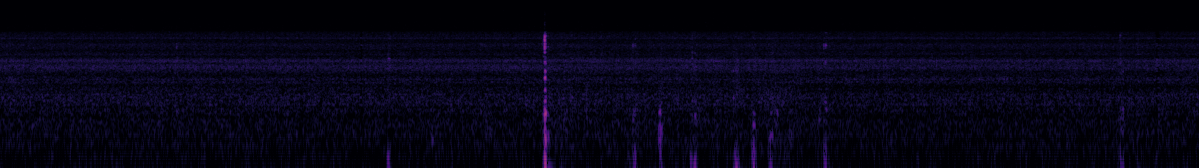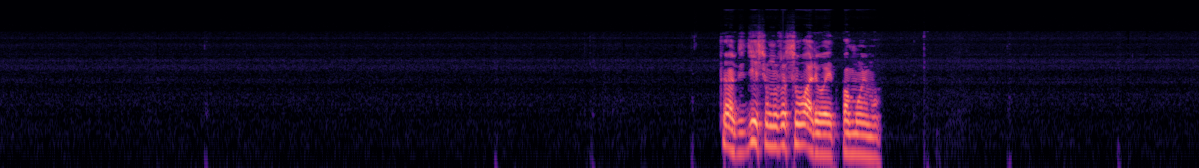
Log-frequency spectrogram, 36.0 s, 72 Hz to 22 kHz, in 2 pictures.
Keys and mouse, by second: 0.0-8.5 drag, 9.6-10.6 drag, 11.1 Delete, 12.6-17.1 drag, 21.4-27.1 drag, 28.4-30.3 drag, 32.0 i, 33.4-35.9 drag.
